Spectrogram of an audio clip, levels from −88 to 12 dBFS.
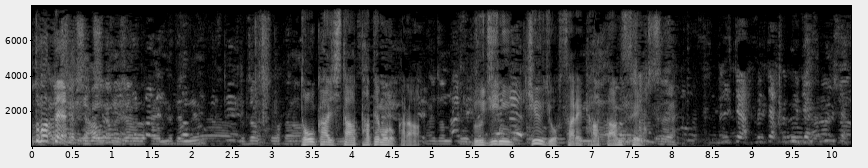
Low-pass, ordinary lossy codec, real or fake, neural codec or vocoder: none; none; real; none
